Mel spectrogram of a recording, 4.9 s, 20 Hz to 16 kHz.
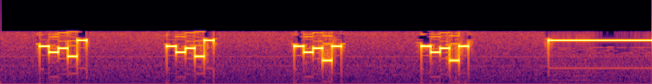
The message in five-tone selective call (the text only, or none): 85733 85733 85718 85718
